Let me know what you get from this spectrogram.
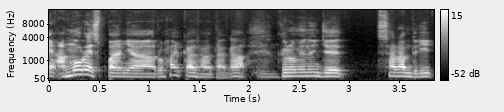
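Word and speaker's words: España: 그러나 아무래도 모든 발음이나 이건 영어식 발음이니까 그러니까 저희가 이제 스페인은 너무나 알려졌겠는데요. 이제 저희는 웬만하면 에스파냐.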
